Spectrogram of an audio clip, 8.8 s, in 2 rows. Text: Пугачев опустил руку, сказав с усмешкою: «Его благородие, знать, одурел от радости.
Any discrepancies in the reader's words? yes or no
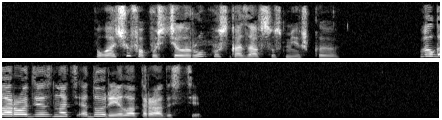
yes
